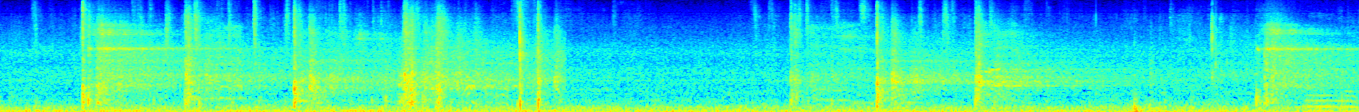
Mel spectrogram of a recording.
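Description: Tennis balls are struck with sharp pops in a large echoing hall.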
